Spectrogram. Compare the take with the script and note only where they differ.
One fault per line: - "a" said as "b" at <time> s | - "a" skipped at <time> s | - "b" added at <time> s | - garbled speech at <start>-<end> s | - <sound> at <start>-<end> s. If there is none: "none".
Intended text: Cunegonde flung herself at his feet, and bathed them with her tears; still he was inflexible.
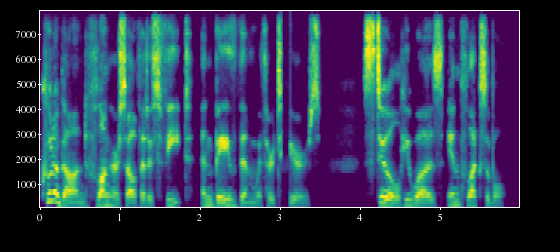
- dropout at 3.0-3.1 s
